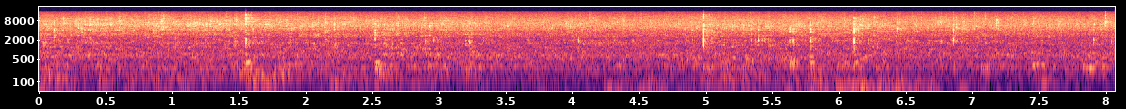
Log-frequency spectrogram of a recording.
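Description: Light rain falling, with scattered single drops ticking sharply at irregular intervals.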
